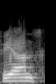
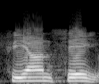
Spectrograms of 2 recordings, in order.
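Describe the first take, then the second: First: The word ends with an 's' sound. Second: The word ends with an open 'ay' vowel. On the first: The speaker calls it wrong. "ஃபியான்ஸ் கிடையாது" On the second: The speaker calls it right. "ஃபியான்சே உச்சரிப்பாங்க"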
